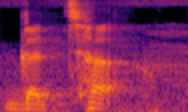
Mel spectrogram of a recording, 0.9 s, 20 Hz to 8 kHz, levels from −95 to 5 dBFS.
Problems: constant background noise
